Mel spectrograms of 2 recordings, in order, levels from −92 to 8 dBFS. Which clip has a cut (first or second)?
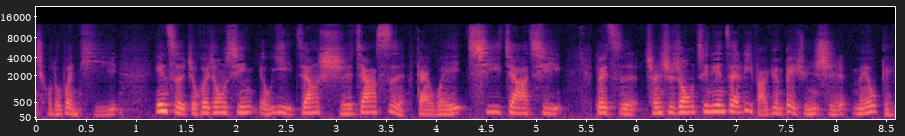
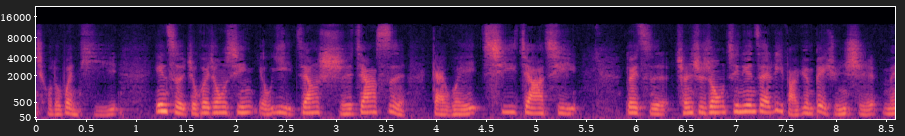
first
